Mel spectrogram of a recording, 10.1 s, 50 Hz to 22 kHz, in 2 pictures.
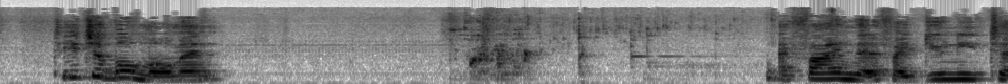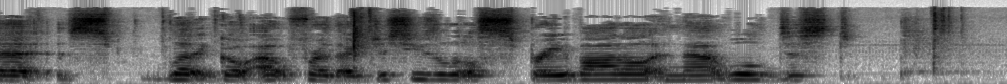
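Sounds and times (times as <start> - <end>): brush splashing in water jar: 2.2 - 3.4.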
